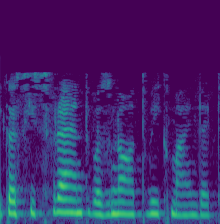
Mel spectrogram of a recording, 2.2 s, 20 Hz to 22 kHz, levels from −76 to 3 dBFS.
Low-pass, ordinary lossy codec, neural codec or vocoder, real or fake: 7.2 kHz; MP3, 24 kbps; codec, 16 kHz, 8 kbps, FreqCodec, larger model; fake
